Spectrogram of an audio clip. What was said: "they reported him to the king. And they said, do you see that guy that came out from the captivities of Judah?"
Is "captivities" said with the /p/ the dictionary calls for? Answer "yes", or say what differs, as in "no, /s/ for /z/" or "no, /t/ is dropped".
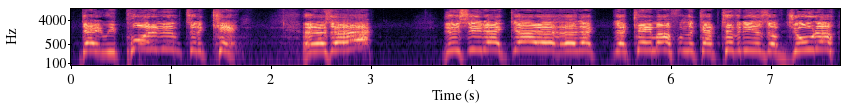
yes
